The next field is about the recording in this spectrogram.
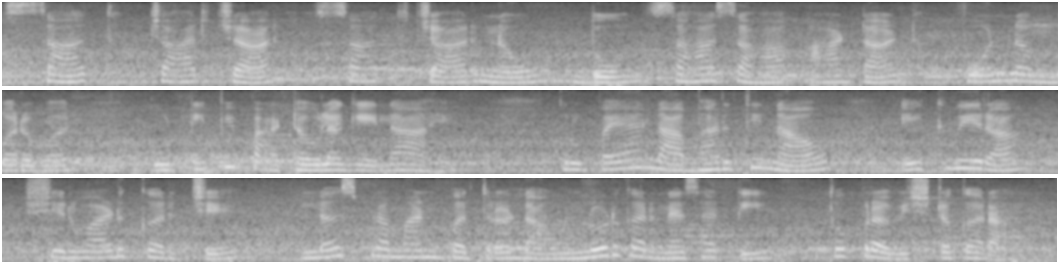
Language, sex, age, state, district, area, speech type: Marathi, female, 18-30, Maharashtra, Mumbai City, urban, read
